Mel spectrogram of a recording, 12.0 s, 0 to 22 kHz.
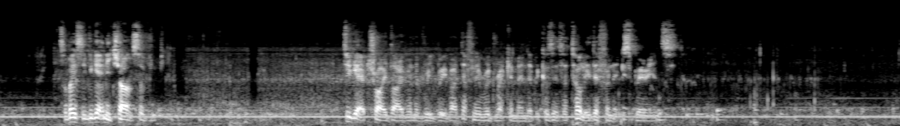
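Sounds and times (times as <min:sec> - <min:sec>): underwater low hum: 0:00.0 - 0:12.0
faint higher tone: 0:04.6 - 0:12.0.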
